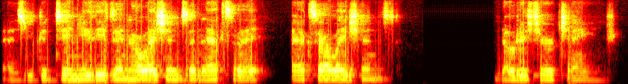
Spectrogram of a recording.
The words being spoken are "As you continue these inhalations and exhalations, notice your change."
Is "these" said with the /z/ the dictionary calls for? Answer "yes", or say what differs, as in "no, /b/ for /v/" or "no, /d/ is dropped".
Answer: yes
